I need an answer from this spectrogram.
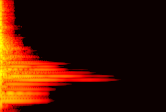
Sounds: Percussion, Snare drum, Music, Drum, Musical instrument

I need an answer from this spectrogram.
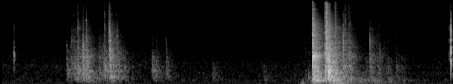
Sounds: home sounds, Door, Slam

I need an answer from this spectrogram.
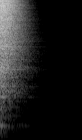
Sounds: Music, Cymbal, Hi-hat, Musical instrument, Percussion

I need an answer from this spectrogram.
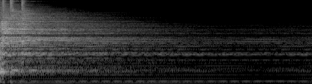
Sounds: Music, Musical instrument, Hi-hat, Cymbal, Percussion

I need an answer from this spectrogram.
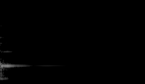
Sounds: Music, Bowed string instrument, Musical instrument

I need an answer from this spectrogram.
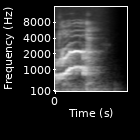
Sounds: Animal, pets, Cat, Meow

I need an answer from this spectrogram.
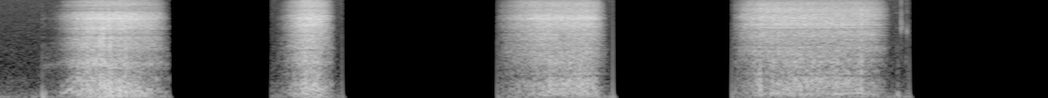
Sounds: Respiratory sounds

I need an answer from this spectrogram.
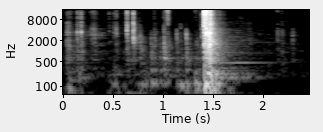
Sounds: Microwave oven, Domestic sounds

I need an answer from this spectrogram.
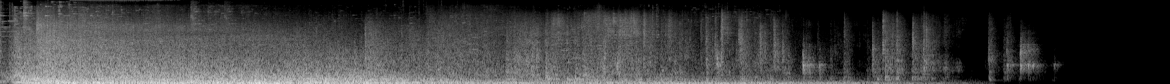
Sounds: Boom, Explosion

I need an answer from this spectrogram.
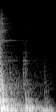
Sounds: home sounds, Cupboard open or close

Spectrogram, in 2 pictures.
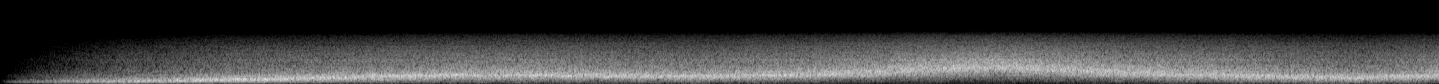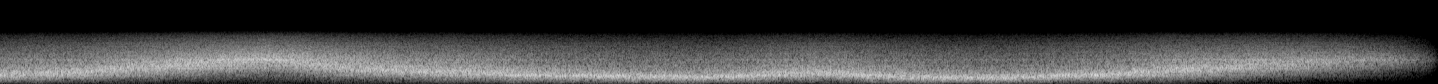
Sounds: Wind

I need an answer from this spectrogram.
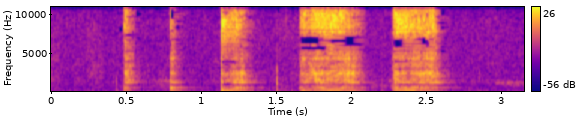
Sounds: Fart

